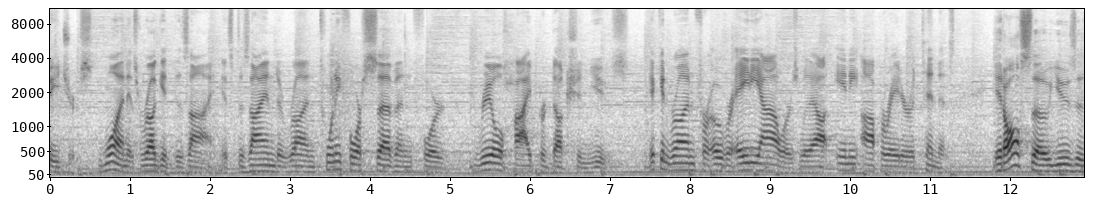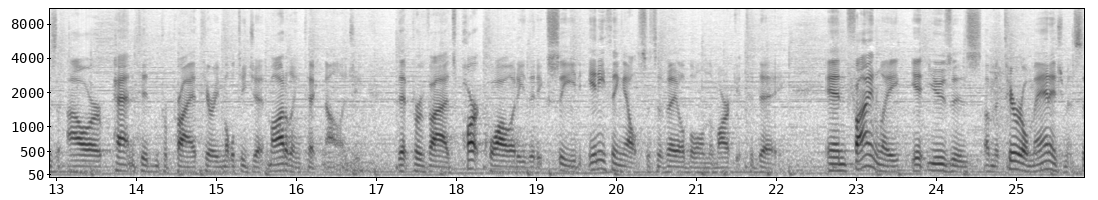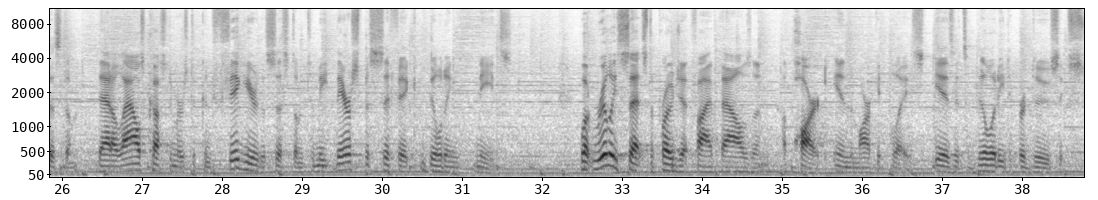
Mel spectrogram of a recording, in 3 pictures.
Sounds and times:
Speech: 0:00.0 - 0:31.6, 0:32.5 - 0:38.7
Music: 0:00.0 - 0:38.7.

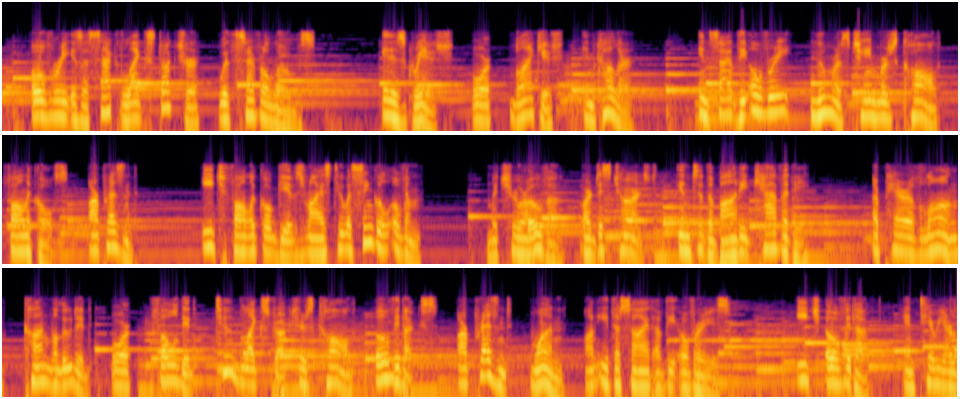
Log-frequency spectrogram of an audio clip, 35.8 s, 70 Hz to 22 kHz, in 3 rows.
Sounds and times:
Music: 0:00.0 - 0:35.8
Speech: 0:00.4 - 0:04.0, 0:04.8 - 0:07.9, 0:08.7 - 0:13.7, 0:14.4 - 0:17.2, 0:18.0 - 0:22.0, 0:22.8 - 0:33.0, 0:33.8 - 0:35.8.

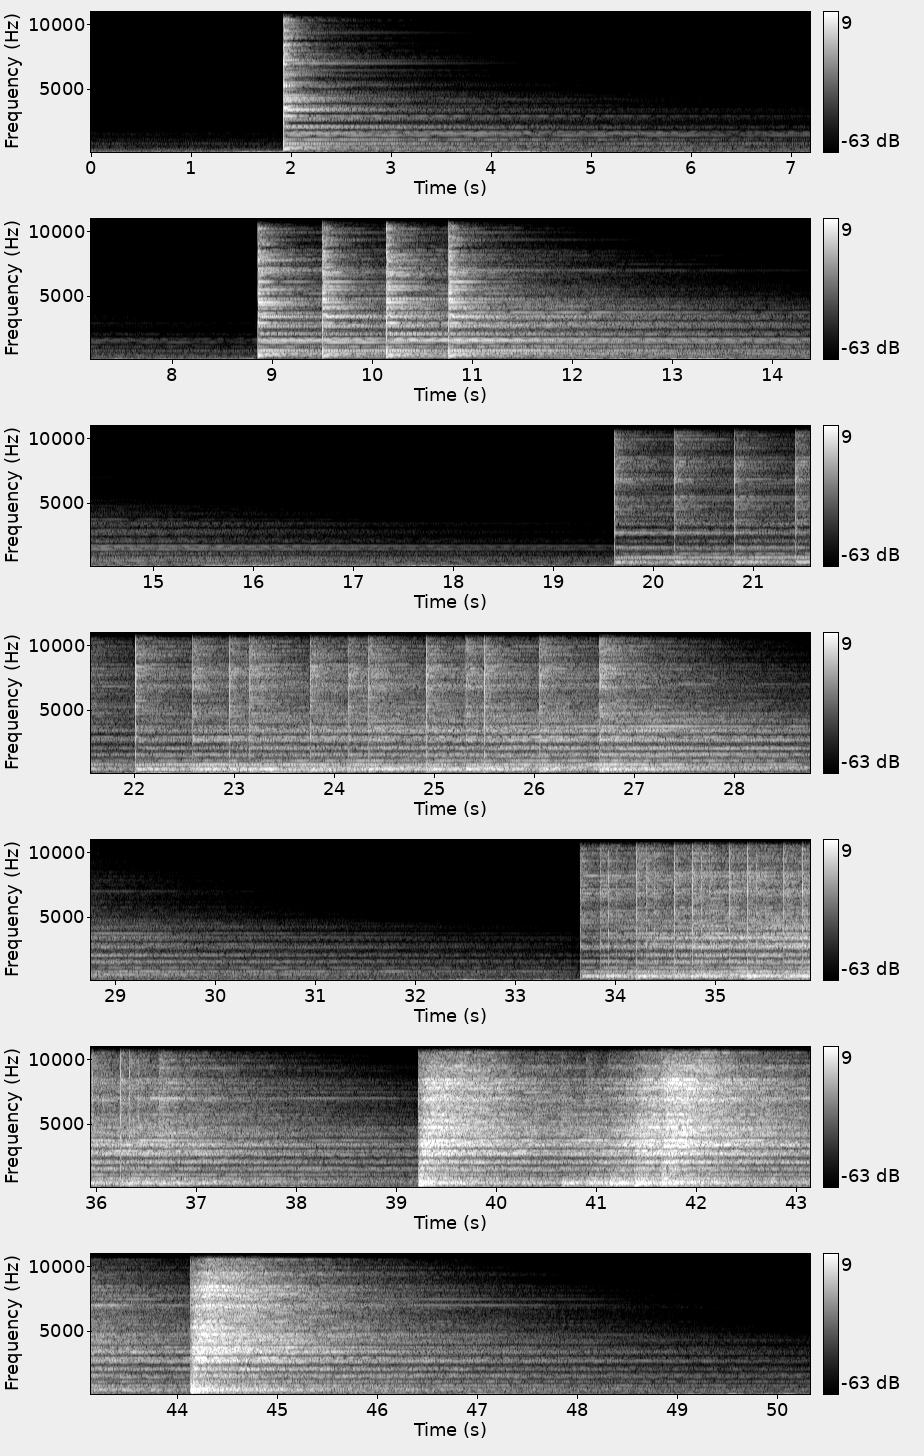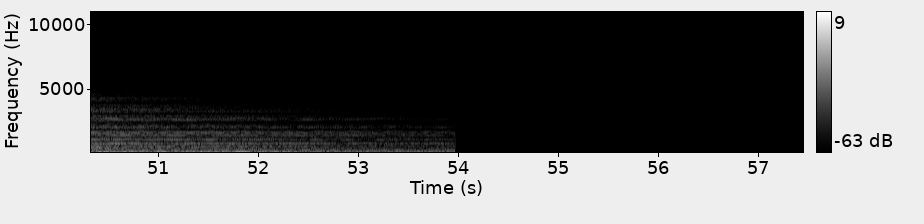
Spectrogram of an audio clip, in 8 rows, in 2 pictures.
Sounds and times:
Reverberation: 0:00.0 - 0:53.9
Music: 0:00.0 - 0:54.0.

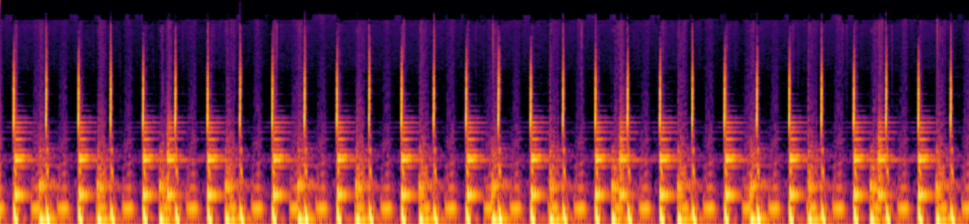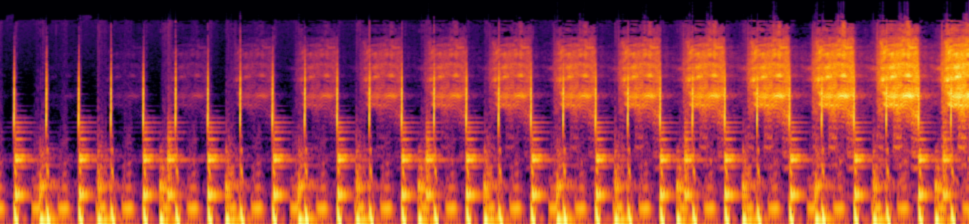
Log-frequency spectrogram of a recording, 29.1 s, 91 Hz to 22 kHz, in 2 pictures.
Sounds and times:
Hip hop music: 0:14.8 - 0:29.0
Sampler: 0:15.1 - 0:29.0.

